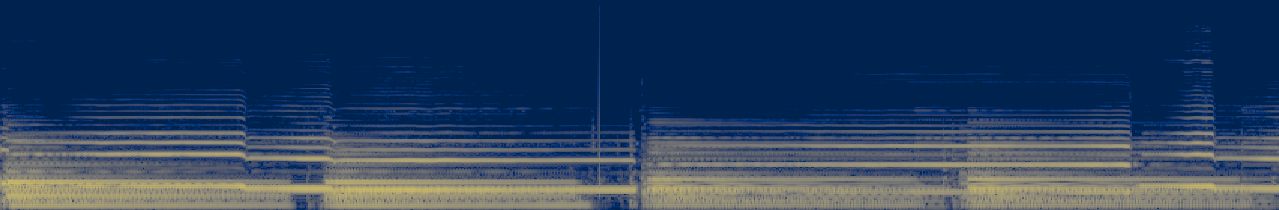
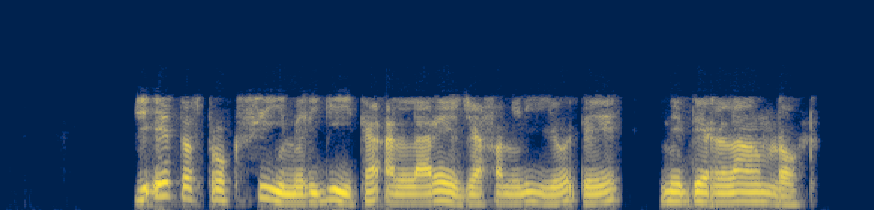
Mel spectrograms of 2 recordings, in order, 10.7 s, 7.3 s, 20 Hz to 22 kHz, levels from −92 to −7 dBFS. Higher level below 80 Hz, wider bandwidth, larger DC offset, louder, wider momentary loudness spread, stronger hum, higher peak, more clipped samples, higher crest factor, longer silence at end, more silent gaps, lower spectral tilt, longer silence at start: about the same, -60 dBFS vs -56 dBFS; about the same, 3.9 kHz vs 4.2 kHz; neither; second, -32 LUFS vs -17 LUFS; about the same, 9 LU vs 7 LU; neither; second, -16 dBFS vs -2 dBFS; neither; about the same, 16 dB vs 16 dB; second, 0 s vs 0.5 s; second, none vs 5.37-5.48 s; about the same, -10 dB/octave vs -10.5 dB/octave; second, 0 s vs 1.1 s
